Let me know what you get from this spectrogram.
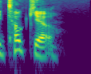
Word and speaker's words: Tokyo: Or I should say Tokyo. I've been saying it wrong. – Oh, it's not Tokyo. – Tokyo, it's Tokyo. Tokyo.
